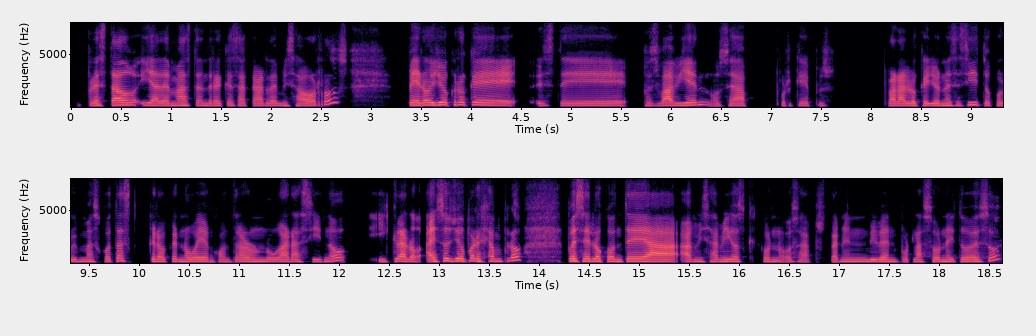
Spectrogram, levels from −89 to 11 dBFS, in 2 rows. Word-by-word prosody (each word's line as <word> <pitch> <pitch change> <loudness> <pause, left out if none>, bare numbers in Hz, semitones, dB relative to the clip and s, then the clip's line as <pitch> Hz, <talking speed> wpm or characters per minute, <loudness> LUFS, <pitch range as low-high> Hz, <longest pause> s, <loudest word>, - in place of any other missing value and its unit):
prestado 215 +2 +3
y 210 - -1
además 200 +1 +1
tendré 200 -2 -3
que 200 - -6
sacar 190 -1 -3
de 195 -1 -2
mis 175 -2 -8
ahorros, 205 - -2 0.6
pero 215 0 +4
yo 230 +1 +4
creo 240 -1 -2
que, 215 -5 +2 0.2
este, 190 -1 -4
pues 200 -1 -9
va 205 0 +6
bien, 220 +5 0
o - - -10
sea, 175 0 -3 0.2
porque, 175 -2 -11
pues 170 +1 -17 0.5
para 185 -1 +3
lo 180 0 0
que 180 +1 -2
yo 190 0 +1
necesito 195 +3 -3
con 190 -2 -5
mis 180 -1 -5
mascotas, 205 +6 -4 0.2
creo 200 -2 0
que 210 +2 -2
no 190 -1 -2
voy 190 0 +2
a - - +2
encontrar 175 0 -3
un 180 0 -2
lugar 175 0 0
así", 175 0 -5
¿no?, 235 +11 -3 0.2
y 195 - -9
claro, 205 -1 +3
a 190 - +7
eso 220 +4 +4
yo, 220 -1 +4
por 235 +1 +2
ejemplo, 220 +7 0 0.5
pues 220 0 +6
se 215 -1 +4
lo 210 0 +4
conté 210 +1 +4
a 190 -2 +7
a - - +1
mis 175 0 -7
amigos 190 +1 -1
que - - -22
con 175 0 -5
o 180 - -7
sea, 185 +1 -7
pues - - -19
también 175 0 -4
viven 180 -1 0
por 170 0 -11
la 170 0 -2
zona 185 +2 -3
y - - -4
todo 190 +2 -1
eso, 255 - -2
190 Hz, 215 wpm, -23 LUFS, 180-210 Hz, 0.6 s, a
